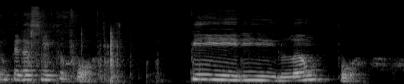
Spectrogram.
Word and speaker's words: pirilampo: Pirilampo. O que parece que é a sílaba tônica? Pirilampo. Pirilampo. Pirilampo. Tô gritando, tô chamando ele. Pirilampo. É o lam, né?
